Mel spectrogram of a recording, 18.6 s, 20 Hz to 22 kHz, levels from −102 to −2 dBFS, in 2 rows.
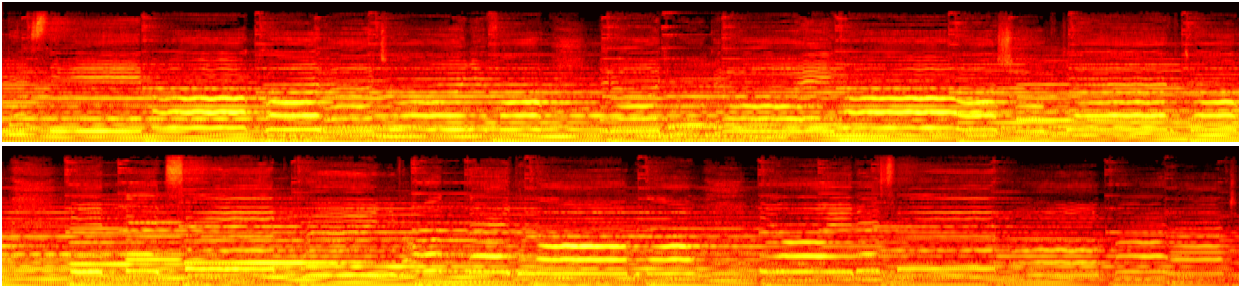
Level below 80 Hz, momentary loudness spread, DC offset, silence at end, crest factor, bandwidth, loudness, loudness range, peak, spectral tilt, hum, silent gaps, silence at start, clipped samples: -38 dBFS; 12 LU; 0.7%; 0 s; 14 dB; 16 kHz; -25 LUFS; 6 LU; -10 dBFS; -6 dB/octave; none; none; 0 s; under 0.1%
